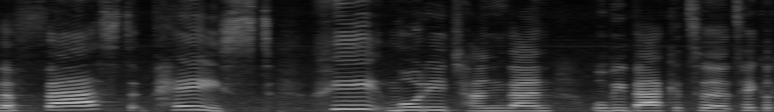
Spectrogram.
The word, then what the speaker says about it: Hwimori Jangdan: that we're about to learn today, the rhythm Hwimori Jangdan. Did I pronounce that okay?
